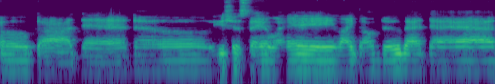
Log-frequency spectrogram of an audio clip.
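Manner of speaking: put-on monotone nasal voice. Mocking a reality show cast member's talk: imitating Brooks' monotone nasal voice. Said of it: "It's the monotone mixed with the nasal".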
